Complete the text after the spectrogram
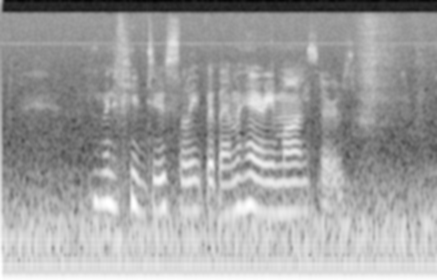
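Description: A young woman speaks softly and briefly up close.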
